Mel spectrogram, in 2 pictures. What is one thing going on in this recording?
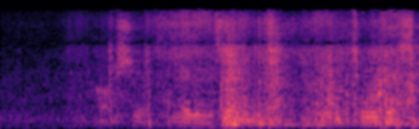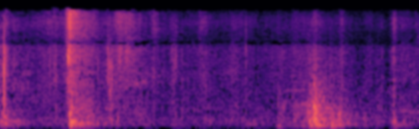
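A man talks casually and close up, heard through a phone's microphone.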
